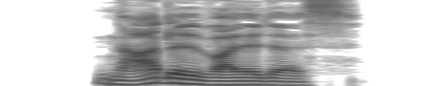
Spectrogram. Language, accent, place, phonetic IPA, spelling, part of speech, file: German, Germany, Berlin, [ˈnaːdl̩ˌvaldəs], Nadelwaldes, noun, De-Nadelwaldes.ogg
- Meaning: genitive singular of Nadelwald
